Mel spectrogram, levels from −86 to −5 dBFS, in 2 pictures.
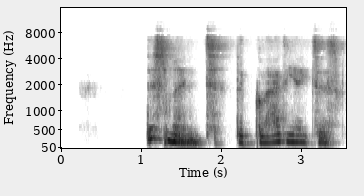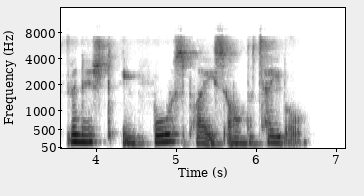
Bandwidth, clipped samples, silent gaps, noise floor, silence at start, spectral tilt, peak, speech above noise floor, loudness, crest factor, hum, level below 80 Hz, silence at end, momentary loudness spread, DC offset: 9 kHz; under 0.1%; none; -89 dBFS; 1.1 s; -5.5 dB/octave; -6 dBFS; 66 dB; -24 LUFS; 18 dB; none; -66 dBFS; 0.5 s; 10 LU; under 0.1%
